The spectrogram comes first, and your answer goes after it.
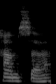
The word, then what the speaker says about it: Hamsa: You can Google this, Chamsa. You can spell it H-A-M-S-A, and see the other designs.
